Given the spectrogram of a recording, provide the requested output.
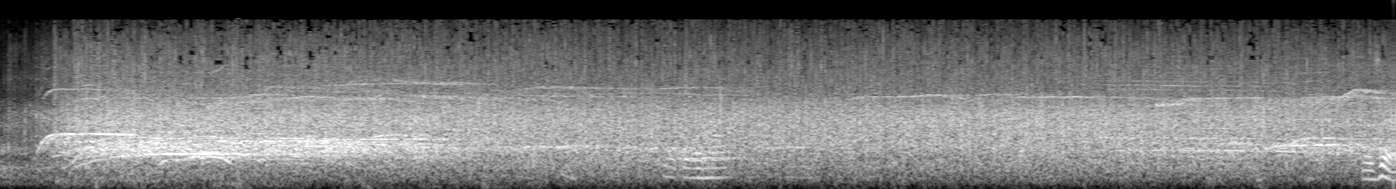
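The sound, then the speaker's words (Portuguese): Loud, sustained applause from a large audience greeting the performer Tatanka, a dense wash of clapping that swells quickly and continues steadily for the whole stretch, with faint voices and cheers mixed in. “Senhoras e senhores, peço uma, um grande aplauso para Tatanka!”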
